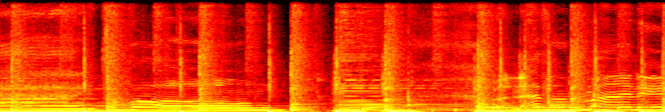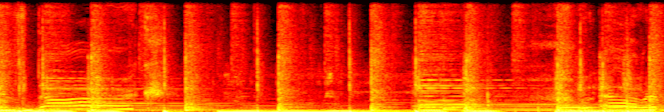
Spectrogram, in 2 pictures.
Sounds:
music

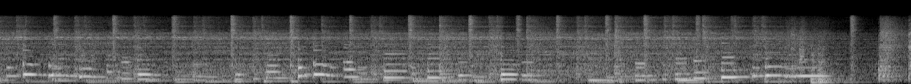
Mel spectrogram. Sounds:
drum
bass guitar
guitar
musical instrument
drum kit
music
percussion

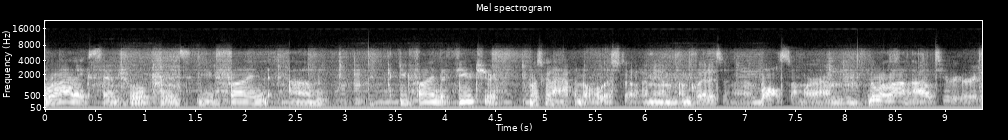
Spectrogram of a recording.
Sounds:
music
speech

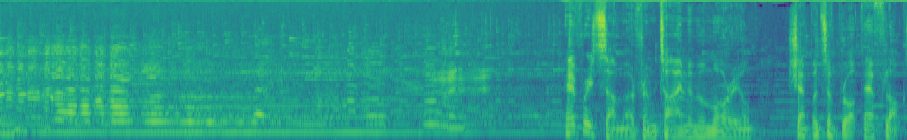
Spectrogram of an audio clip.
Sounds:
speech
music

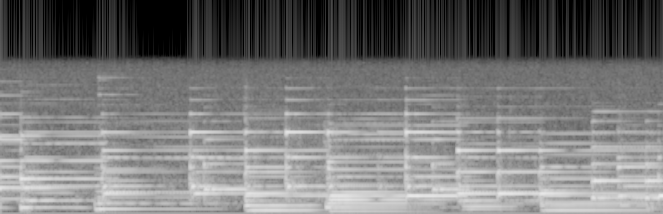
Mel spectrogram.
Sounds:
music

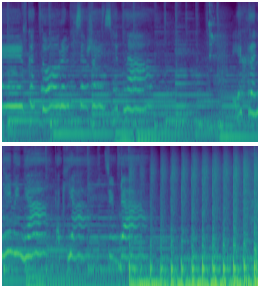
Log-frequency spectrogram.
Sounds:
music

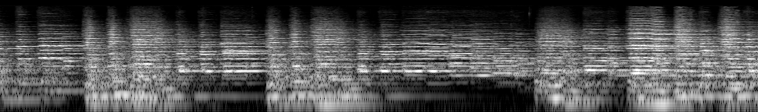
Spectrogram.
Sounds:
music

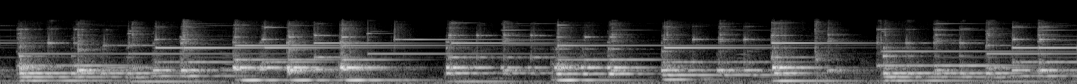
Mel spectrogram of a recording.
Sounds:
music
tubular bells
wood block
percussion

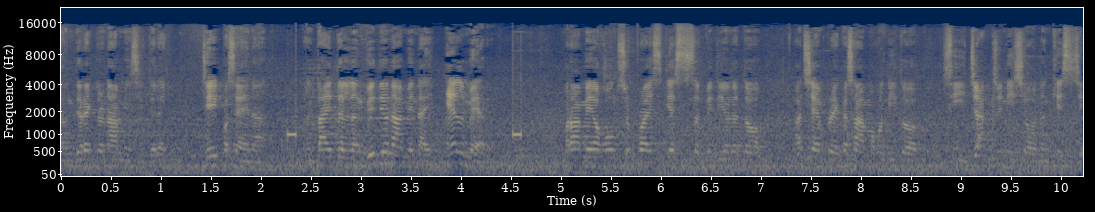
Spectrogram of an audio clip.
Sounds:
speech

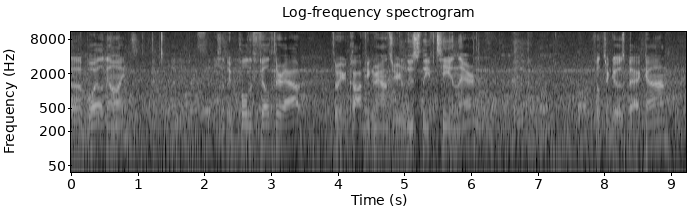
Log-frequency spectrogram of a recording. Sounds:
speech

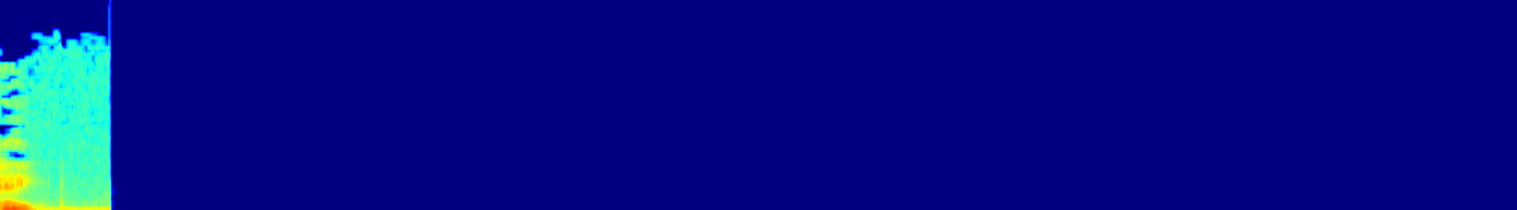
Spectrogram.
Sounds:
speech

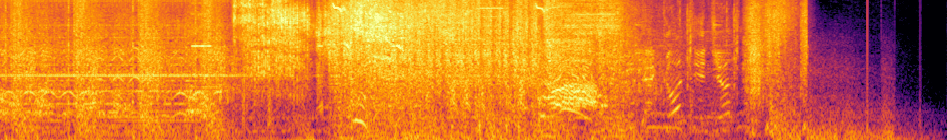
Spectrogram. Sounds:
speech
music

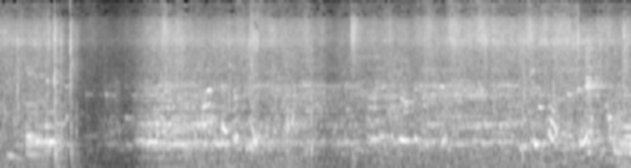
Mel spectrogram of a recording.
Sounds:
music
speech

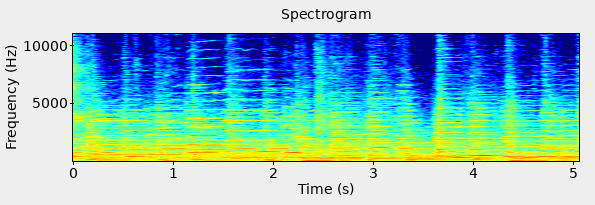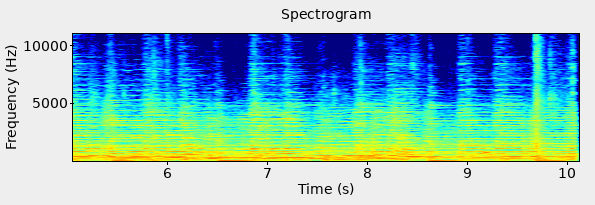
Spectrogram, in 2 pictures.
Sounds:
music
musical instrument
fiddle

